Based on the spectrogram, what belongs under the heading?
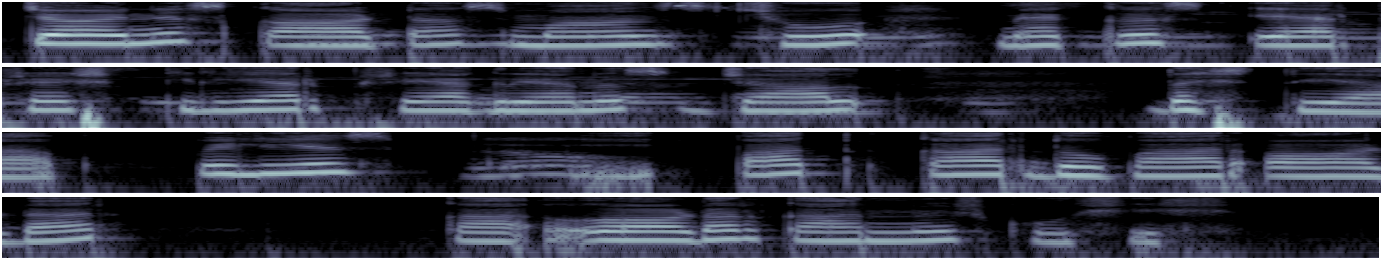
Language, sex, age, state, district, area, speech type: Kashmiri, female, 18-30, Jammu and Kashmir, Baramulla, rural, read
